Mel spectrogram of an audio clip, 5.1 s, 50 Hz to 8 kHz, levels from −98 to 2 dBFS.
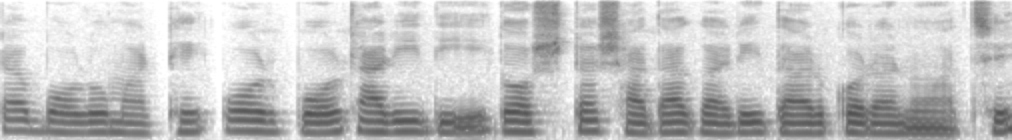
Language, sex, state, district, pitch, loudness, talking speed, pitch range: Bengali, female, West Bengal, Jalpaiguri, 165 Hz, -36 LUFS, 140 wpm, 160-175 Hz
